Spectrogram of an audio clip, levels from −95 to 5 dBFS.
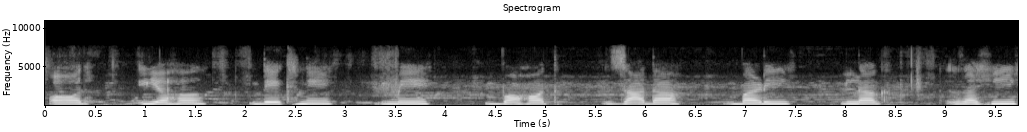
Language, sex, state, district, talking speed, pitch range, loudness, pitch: Hindi, female, Madhya Pradesh, Dhar, 55 wpm, 225-240 Hz, -15 LUFS, 230 Hz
